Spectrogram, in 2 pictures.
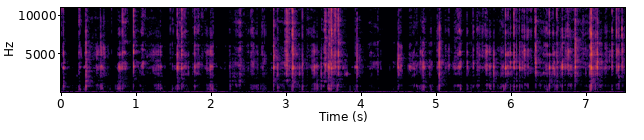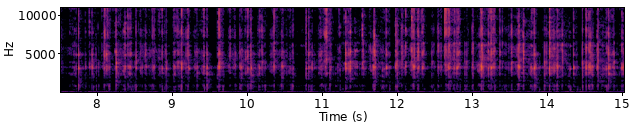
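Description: Fingers pick up and rub small, empty mussel shells against the pile of shells below, making a continuous stream of quiet, bright clinks and scrapes. The sound is almost entirely high-pitched and crisp, with very short, dry ticks and almost no low end.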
